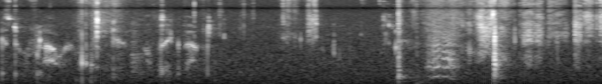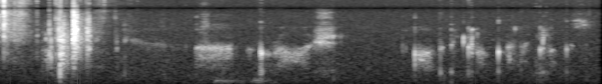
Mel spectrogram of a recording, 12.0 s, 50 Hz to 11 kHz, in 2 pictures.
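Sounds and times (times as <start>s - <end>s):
catalogue pages rustling: 0.8s - 1.4s, 2.8s - 3.3s, 4.0s - 7.2s.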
